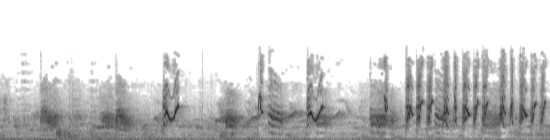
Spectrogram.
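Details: At a bird singing contest, long-tailed shrikes perched on hanging stands give scratchy chatter, then sharp V-shaped whistled notes, ending in a fast run of about ten clipped high chirps.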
